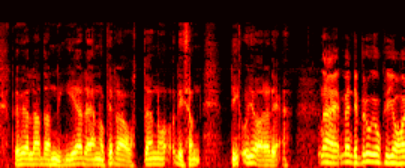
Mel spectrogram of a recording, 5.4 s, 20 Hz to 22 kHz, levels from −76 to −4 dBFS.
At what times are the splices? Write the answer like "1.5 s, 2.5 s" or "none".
1.4 s, 3.2 s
